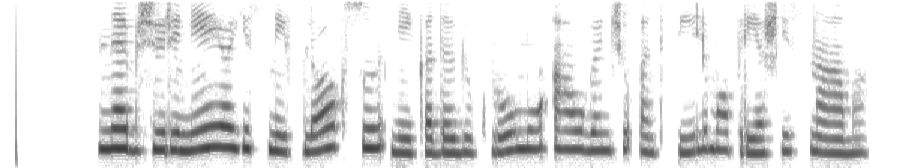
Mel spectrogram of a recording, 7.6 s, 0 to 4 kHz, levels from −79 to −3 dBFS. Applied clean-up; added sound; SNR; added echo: none; none; none; none.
